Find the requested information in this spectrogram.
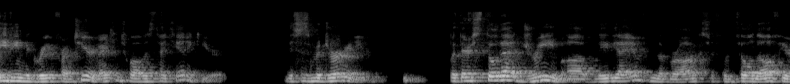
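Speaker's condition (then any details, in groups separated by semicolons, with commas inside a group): No condition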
